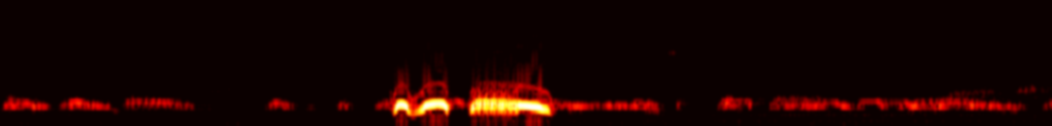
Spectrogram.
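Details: Spotted dove cooing in contest in the Thổ pha voice style: one loud burst of two short rounded coos and a longer drawn-out coo at mid-clip, set against soft, continuous murmured cooing.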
